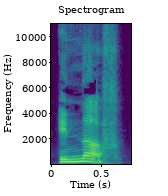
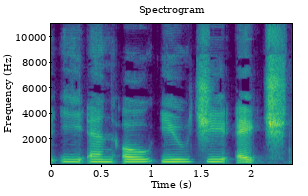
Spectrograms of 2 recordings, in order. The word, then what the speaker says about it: enough: 好，这边呢，我要特别讲解一下这个 enough 这个字呢，这个拼法是 e n o u g h，但是它的发音有很多同学不能掌握，就是这个 enough，这个 o u 是发这个倒过来的，这个好像倒 v。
